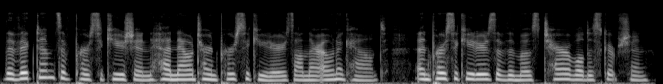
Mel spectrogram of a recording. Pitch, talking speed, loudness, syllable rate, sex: 225 Hz, 170 wpm, -19 LUFS, 5.7 syllables/s, female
